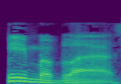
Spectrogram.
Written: hemoblast

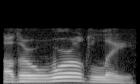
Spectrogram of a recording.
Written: otherworldly

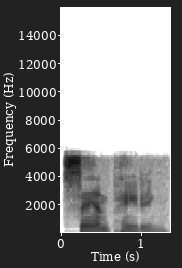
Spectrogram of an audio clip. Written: sandpainting

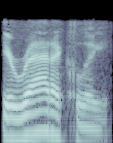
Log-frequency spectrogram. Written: erratically

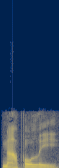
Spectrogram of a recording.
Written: Napoli

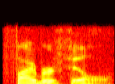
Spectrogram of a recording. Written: fiberfill

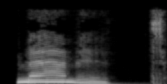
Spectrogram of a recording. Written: mammet

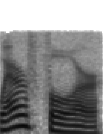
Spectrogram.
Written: wherefore

